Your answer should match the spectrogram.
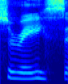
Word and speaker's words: Cherise: My name is Cherise. Oh my God. That was so obnoxious. My name's Cherise. It's spelled like Cherie with an S.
